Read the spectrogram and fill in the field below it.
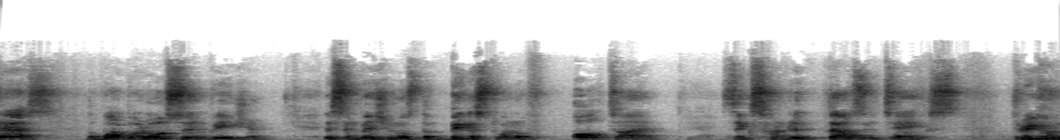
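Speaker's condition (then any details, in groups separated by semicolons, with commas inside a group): No condition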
